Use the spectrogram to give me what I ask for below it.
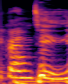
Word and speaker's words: Fenty: or Fendi. Mm. Sorry. – Hey. Fenty. I think it's Fenty. – Yeah. yeah it, is it? Yeah, no, Fenty. Yeah, I said it right.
